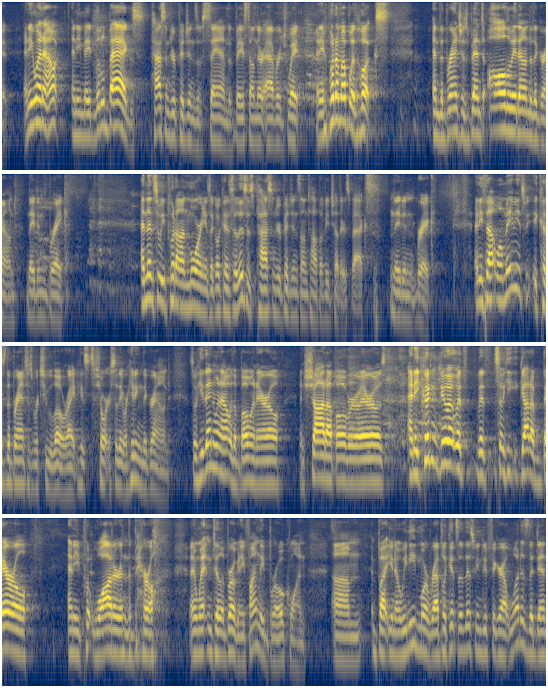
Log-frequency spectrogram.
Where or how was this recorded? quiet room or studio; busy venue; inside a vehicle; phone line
busy venue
